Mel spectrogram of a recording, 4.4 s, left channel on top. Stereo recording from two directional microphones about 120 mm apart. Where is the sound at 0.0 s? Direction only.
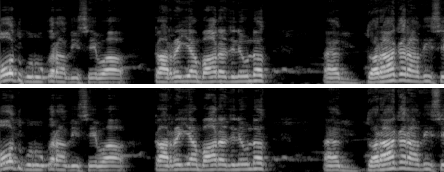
75° left (ahead or behind); by 1.2 s 60° left (ahead or behind).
